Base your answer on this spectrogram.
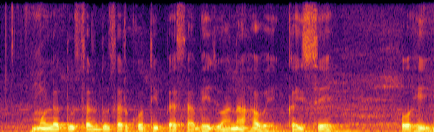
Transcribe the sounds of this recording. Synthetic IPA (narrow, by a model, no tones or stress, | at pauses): molad̪usəɾd̪usəɾkot̪ipɛːsabʱed͡ʒʋaːnaɦəʋekəɪse | hoɦi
